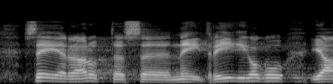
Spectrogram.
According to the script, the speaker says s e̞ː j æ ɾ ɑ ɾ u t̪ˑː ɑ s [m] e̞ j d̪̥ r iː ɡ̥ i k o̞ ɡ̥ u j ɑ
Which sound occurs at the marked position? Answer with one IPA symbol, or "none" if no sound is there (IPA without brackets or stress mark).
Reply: n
